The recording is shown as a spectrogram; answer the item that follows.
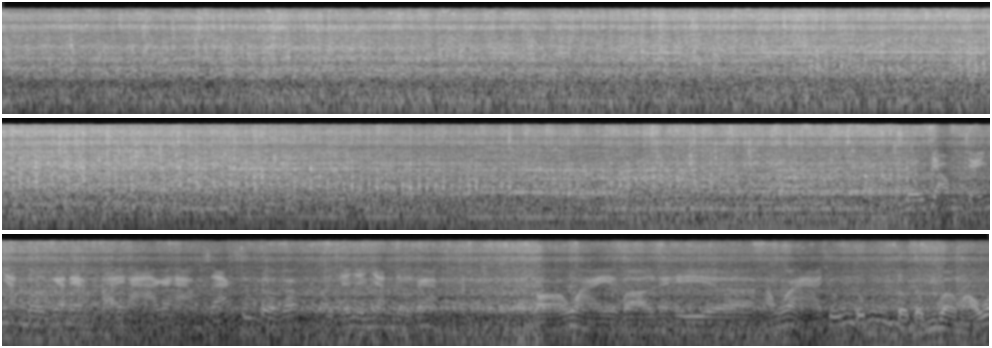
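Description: Rice combine harvester running at working speed while cutting and threshing: a steady engine drone under a dense mechanical rattle. About fourteen seconds in the sound drops a little and thins, with people's voices over the machine.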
